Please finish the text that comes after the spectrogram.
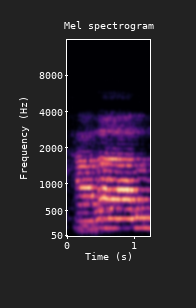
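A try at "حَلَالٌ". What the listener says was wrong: Masih naik ke atas sedikit. Nah, itu masih kotor. Jadi pokoknya keluarnya di sini.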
